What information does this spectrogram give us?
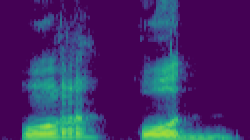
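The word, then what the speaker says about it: اركد: Если третья буква огласована даммой, как это первый столбик у нас, значит в таком случае хамза туль-васль всегда читается У. Уш-дуд, ур-куд, унзур.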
